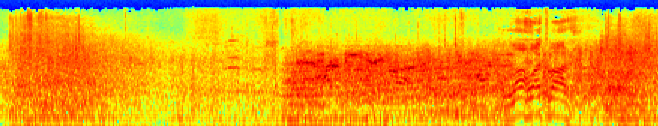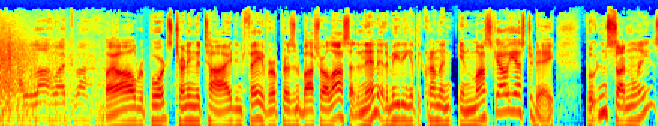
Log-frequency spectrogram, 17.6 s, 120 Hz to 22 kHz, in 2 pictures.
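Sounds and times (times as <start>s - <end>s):
heavy rumbling booms of bombs dropped by military planes: 0.0s - 10.5s
roaring military aircraft drone: 1.7s - 10.1s
speech: 9.6s - 17.5s.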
